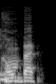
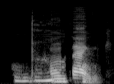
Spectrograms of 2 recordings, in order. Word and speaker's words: convaincre: Convaincant. Non, on ne prononce pas la terminaison. Convaincre.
